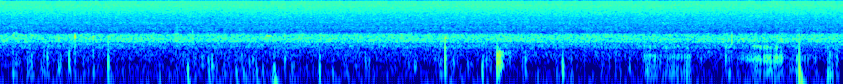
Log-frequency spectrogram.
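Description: Irregular low gurgles and soft rumbles over quiet room noise, stomach growling from a full stomach; ordinary bowel sounds.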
